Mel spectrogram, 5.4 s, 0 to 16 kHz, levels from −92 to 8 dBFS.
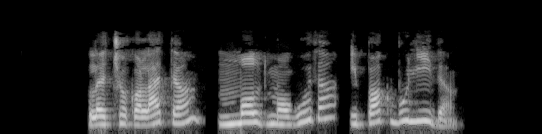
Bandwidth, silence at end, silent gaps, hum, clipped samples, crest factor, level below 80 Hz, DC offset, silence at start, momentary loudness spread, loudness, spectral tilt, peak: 7 kHz; 0.9 s; 2.06-2.17 s, 3.40-3.49 s; none; under 0.1%; 16 dB; -60 dBFS; under 0.1%; 0.9 s; 9 LU; -17 LUFS; -6 dB/octave; -2 dBFS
